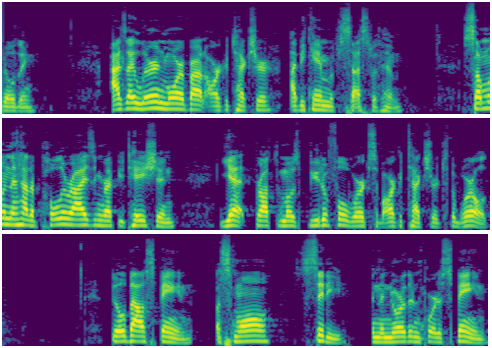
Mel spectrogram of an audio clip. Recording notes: on stage at #BoFVOICES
